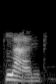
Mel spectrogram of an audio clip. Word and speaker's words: planned: Ahora la palabra plan. Termina en N. Plan. ¿Cuál será la final? La D. Muy bien. Planned.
